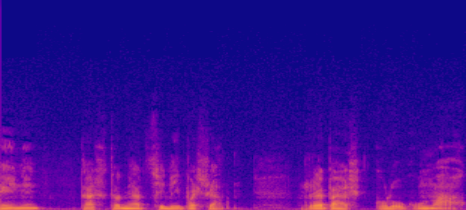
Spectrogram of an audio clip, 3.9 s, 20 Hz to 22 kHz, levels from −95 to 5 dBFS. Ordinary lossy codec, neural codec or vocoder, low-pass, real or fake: MP3, 96 kbps; none; 19.8 kHz; real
